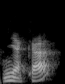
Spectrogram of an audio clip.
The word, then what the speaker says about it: Niaga: Prononcez le nom, là. Avec un K. Avec un K, Niaka. Donc, Niaka est une jeune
